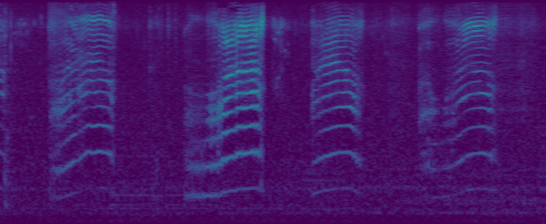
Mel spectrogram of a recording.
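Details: Rhoda the vocal house cat in a drawer of broken umbrella nylon, calling four loud, drawn-out meows almost back to back, each sliding up then down, the second the strongest and longest.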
